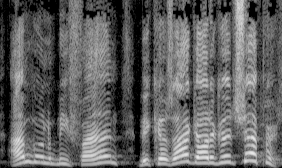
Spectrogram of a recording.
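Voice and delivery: loud, high preaching build; full-force preaching. Acted. Preacher building to the congregation, loud and high.

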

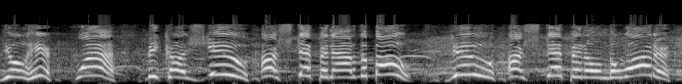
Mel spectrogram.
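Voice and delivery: high, loud shouted exhortation; full-force preaching. Real, not acted. Preacher urging the congregation to step out, full force. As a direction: drive each phrase home at a shout.

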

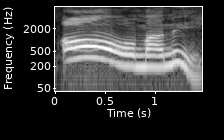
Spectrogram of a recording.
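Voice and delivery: loud, slow, stretched-out proclamation; out-loud declaration. Real, not acted. Preacher leads everybody in affirming provision, out-loud declaration. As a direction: belt it out, drawing out ALL. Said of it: "everybody say it out loud".

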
